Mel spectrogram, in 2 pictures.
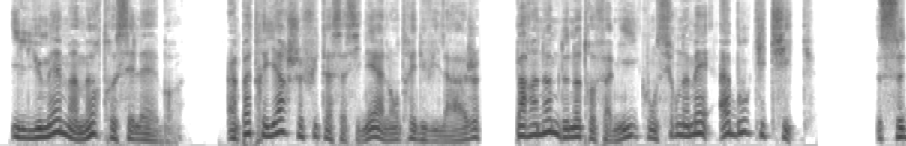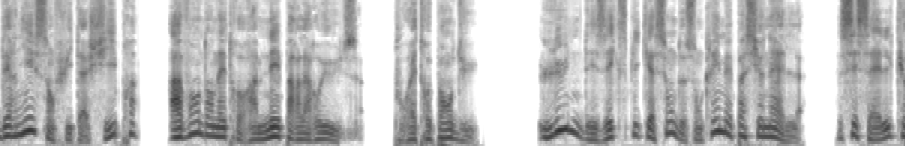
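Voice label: French Narrative; GoLocalise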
